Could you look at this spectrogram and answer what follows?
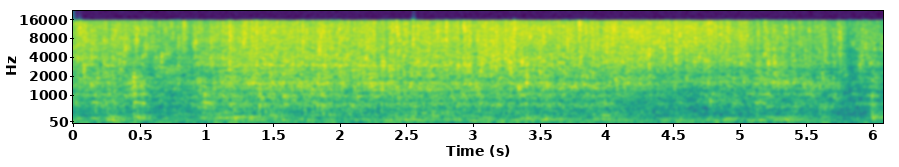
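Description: Bathtub tap running steadily, water splashing into the tub and draining freely down the open drain with its stopper out, flushing the freshly cleared drain pipe.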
